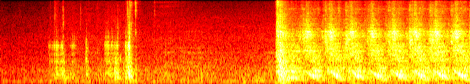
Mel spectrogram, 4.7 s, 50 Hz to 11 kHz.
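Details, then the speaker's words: Citroen GSA with the alternator (suspected source of an engine noise) off: the starter turns over sluggishly at about two beats a second; the battery is going flat because the alternator isn't putting out about 13.8 V. "let's give her a quick start see what she's saying it's like oh that battery's going flat why has that gone flat"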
